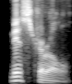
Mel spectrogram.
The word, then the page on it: mistral: American English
